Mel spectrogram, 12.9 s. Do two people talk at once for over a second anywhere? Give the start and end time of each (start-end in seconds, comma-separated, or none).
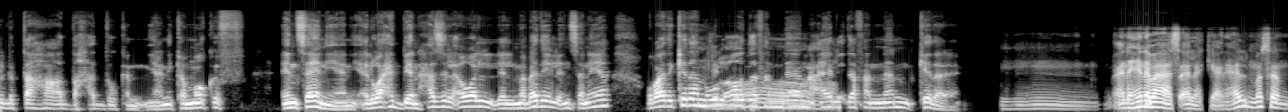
7.0-8.4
